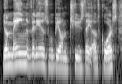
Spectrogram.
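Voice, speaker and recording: A man's voice: on the high side, fairly even intonation, moderate pace. A man co-hosting in a casual, geeky chat, talking in an enthusiastic, informal way. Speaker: co-host of a hobby video channel.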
